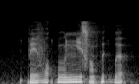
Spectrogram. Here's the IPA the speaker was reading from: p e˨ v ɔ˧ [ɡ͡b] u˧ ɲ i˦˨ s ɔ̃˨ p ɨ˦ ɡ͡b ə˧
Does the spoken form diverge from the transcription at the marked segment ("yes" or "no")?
yes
